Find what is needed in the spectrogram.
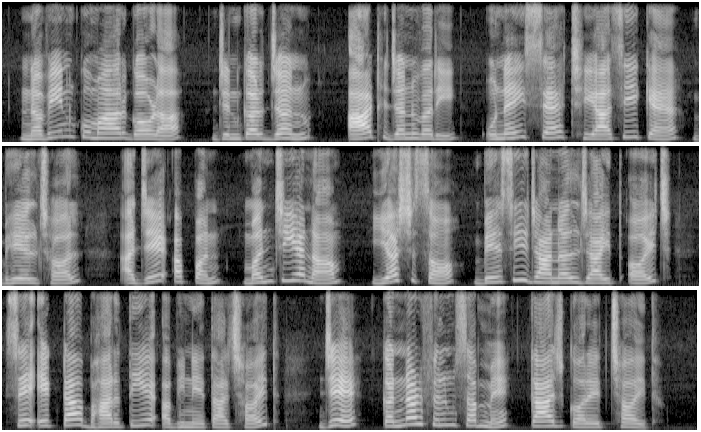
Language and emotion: Maithili, neutral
